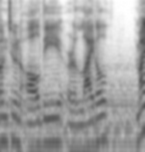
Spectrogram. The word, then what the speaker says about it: Lidl: Little's more like you say little, the way you say it.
